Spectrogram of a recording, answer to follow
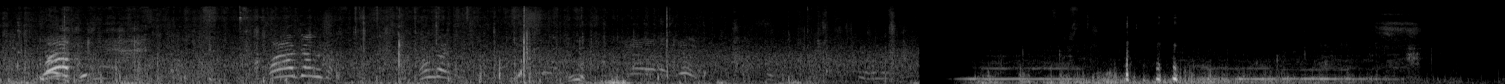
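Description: Men shouting and calling out across an open field during a horseback game, several short rising-and-falling shouts. After a sudden cut, a cow mooing in long, steady, low calls, with a couple of sharp knocks in between.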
